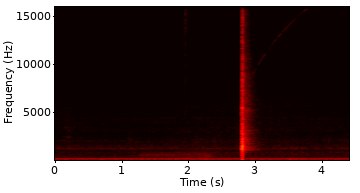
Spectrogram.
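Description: A single camera shutter click about three-quarters of the way in, over a low steady hum.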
